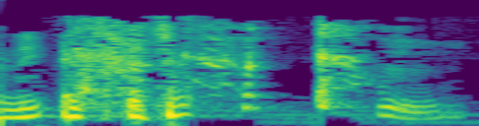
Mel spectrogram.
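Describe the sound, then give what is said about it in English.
A person coughs several times in quick, rough bursts, throaty and short, with a pause and a final hoarse cough, loud and alone. “Excuse me, I'm going to cough.”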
